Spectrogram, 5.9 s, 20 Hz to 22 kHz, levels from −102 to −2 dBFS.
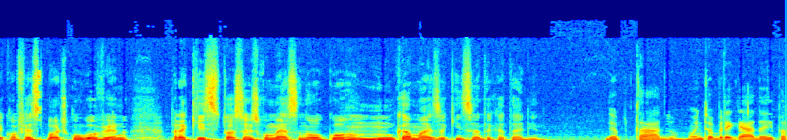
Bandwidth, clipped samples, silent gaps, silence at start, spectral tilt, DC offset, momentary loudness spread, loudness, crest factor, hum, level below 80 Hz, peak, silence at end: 15.5 kHz; under 0.1%; none; 0 s; -6 dB/octave; under 0.1%; 12 LU; -21 LUFS; 12 dB; none; -46 dBFS; -8 dBFS; 0 s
